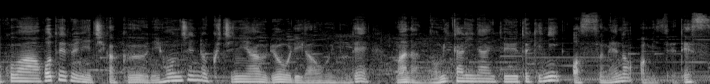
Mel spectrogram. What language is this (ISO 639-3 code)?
jpn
